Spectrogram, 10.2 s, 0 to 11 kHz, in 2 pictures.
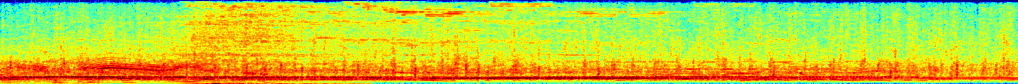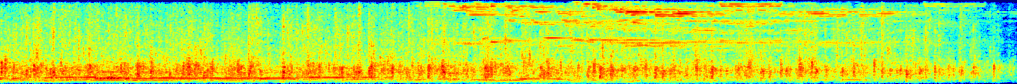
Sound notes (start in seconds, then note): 1.6 crowd applauds and cheers; 2.7 chimes ring; 7.1 chimes ring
